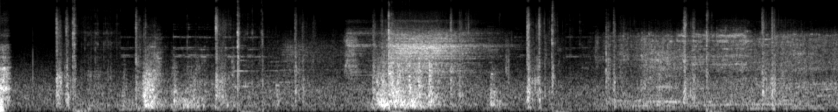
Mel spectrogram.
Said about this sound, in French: un funiculaire.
